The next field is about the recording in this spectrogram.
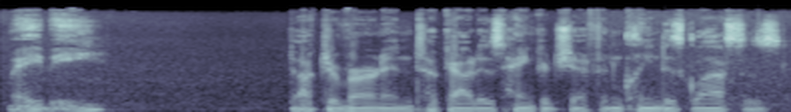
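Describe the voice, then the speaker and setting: A man's voice: very deep voice, completely flat delivery, moderate pace, slight background noise. A man narrating a scripted horror story.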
